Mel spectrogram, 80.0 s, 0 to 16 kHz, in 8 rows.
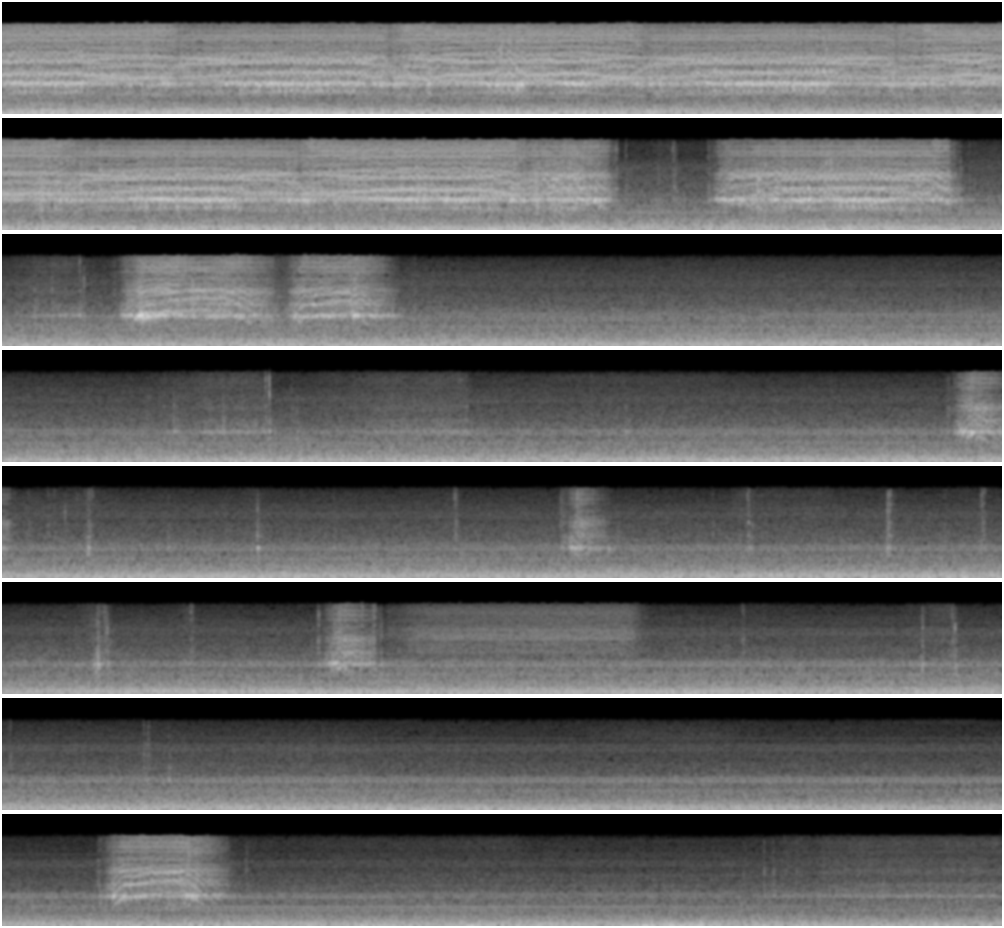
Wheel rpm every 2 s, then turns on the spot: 160, 160, 160, 160, 160, 160, 160, 150, 60, 110, 50, 70, 0, 0, 0, 0, 10, 10, 0, 0, 0, 0, 0, 0, 0, 0, 10, 0, 0, 0, 0, 0, 0, 0, 0, 40, 10, 0, 0, 20.
34-36 78-80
